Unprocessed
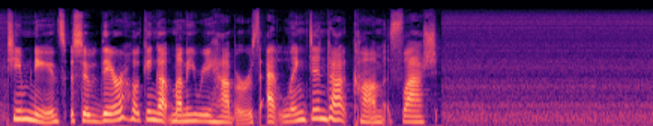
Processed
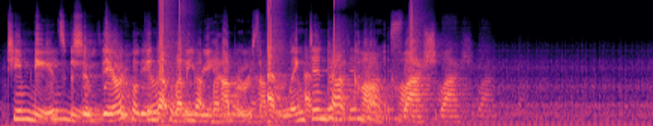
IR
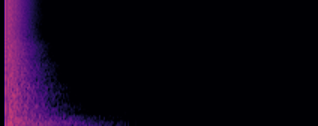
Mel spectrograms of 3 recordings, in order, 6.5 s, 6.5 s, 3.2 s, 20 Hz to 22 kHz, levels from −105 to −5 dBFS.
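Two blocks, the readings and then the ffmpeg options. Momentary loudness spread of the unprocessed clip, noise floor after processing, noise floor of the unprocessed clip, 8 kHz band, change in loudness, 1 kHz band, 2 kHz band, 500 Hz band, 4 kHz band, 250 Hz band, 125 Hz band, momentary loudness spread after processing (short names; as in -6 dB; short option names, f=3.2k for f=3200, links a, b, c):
6 LU, -50 dBFS, -52 dBFS, -5.5 dB, -1.5 dB, -0.5 dB, -1.0 dB, +0.5 dB, -0.5 dB, -5.0 dB, -8.5 dB, 9 LU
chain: -filter_complex "[0:a]acrossover=split=280 4900:gain=0.0891 1 0.141[a][b][c];[a][b][c]amix=inputs=3:normalize=0,asplit=2[d][e];[e]adelay=371,lowpass=f=850:p=1,volume=-4.5dB,asplit=2[f][g];[g]adelay=371,lowpass=f=850:p=1,volume=0.31,asplit=2[h][i];[i]adelay=371,lowpass=f=850:p=1,volume=0.31,asplit=2[j][k];[k]adelay=371,lowpass=f=850:p=1,volume=0.31[l];[d][f][h][j][l]amix=inputs=5:normalize=0,aeval=exprs='val(0)+0.002*(sin(2*PI*50*n/s)+sin(2*PI*2*50*n/s)/2+sin(2*PI*3*50*n/s)/3+sin(2*PI*4*50*n/s)/4+sin(2*PI*5*50*n/s)/5)':c=same,aeval=exprs='(mod(3.16*val(0)+1,2)-1)/3.16':c=same,asplit=2[m][n];[1:a]atrim=start_sample=2205[o];[n][o]afir=irnorm=-1:irlink=0,volume=-12dB[p];[m][p]amix=inputs=2:normalize=0,asoftclip=type=tanh:threshold=-19.5dB,anlmdn=0.00398,volume=1.5dB"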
